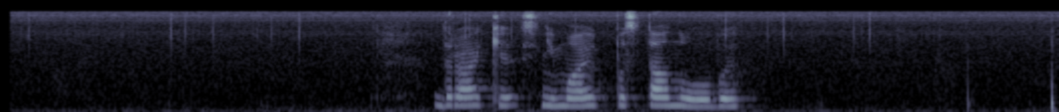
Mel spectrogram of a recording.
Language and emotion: Russian, sad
